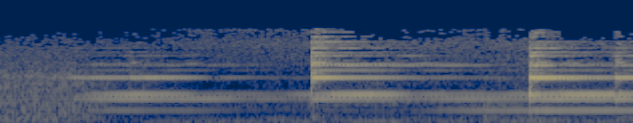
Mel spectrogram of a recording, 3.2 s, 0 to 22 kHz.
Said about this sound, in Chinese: 在原子弹70年前爆炸的那一刻，长崎和平公园响起钟声。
